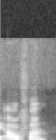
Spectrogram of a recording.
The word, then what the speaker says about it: alpha: So yeah, so if we can together pronounce these, so again, you're gonna put emphasis on that first syllable, alpha. Can everybody say alpha?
